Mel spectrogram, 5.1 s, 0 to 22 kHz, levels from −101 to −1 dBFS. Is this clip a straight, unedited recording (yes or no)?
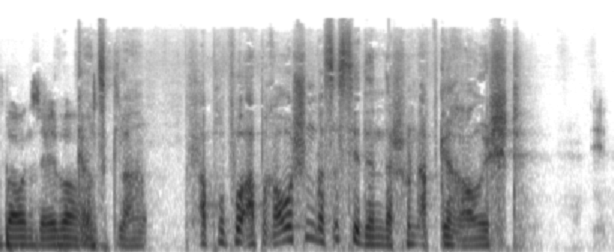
yes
